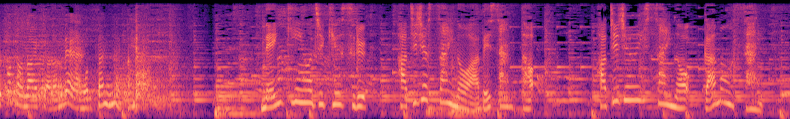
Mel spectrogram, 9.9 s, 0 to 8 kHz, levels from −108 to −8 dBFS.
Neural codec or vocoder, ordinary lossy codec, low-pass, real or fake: none; none; 7.2 kHz; real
